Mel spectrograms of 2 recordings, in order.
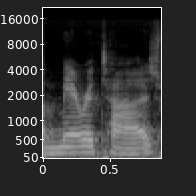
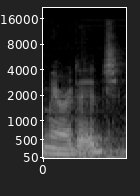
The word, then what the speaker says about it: Meritage: He thought it might have been what he called a meritage, which I think it's actually pronounced meritage.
